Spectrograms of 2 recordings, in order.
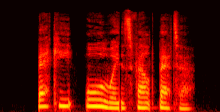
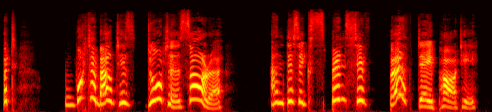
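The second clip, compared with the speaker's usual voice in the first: much higher and louder, panicking about money; alarmed outcry; 10 semitones higher, 3 dB louder than usual. Acted. Headmistress fretting about the unpaid party, high and alarmed. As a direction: she thinks only of her costs. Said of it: "cried Miss Minchin".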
